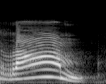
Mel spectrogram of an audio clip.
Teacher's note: जैसे हम किसी को बुलाते हैं तो नाम लेके बुलाते हैं, तो जैसे बोलते हैं राम, तो जो बीच में समय लगता है, जो बीच में एक गैप आ जाता है, राम, रा को हमने लंबा खींचा है, तो ये जो गैप आता है ये चीज़ है, इसको प्लुत स्वर के माध्यम से दर्शाते हैं।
